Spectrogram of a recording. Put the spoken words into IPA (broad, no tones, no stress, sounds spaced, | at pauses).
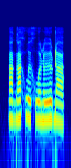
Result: a ɡ a x w ø x w o ɳ øː ɖ a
